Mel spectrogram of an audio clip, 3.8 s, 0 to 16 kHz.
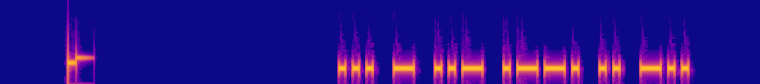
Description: Morse code, heard as a keyed tone, about 36 wpm, 700 Hz. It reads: STUPID
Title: Six Letter Words - 35wpm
